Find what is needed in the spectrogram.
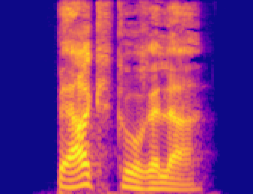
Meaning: mountain gorilla (Gorilla beringei beringei)
- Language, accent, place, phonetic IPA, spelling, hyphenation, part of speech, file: German, Germany, Berlin, [ˈbɛʁkɡoˌʁɪla], Berggorilla, Berg‧go‧ril‧la, noun, De-Berggorilla.ogg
